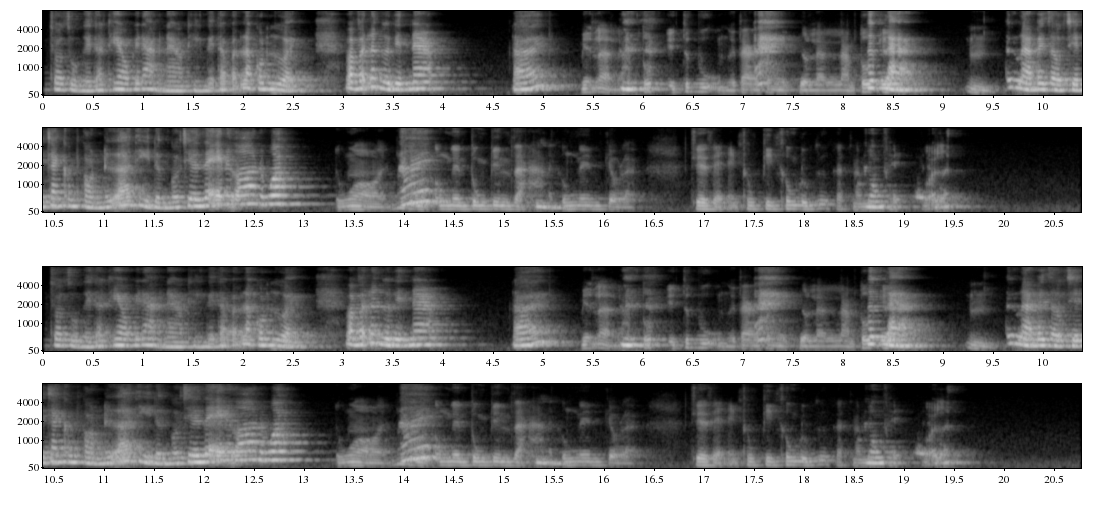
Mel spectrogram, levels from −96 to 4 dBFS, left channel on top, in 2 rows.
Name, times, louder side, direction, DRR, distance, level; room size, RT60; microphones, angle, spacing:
voice 1, 0.1-4.0 4.7-5.0 5.8-6.0 7.1-7.4 8.2-8.7 9.6-12.9 13.9-14.3 15.3-15.6 18.6-18.8 19.1-19.5, left 1 dB, 40° left, 6 dB, 1.1 m, -22 dB
voice 2, 5.4-8.5 9.2-9.5 12.2-12.3 13.3-19.4, left 2 dB, 20° left, 11 dB, 0.4 m, -32 dB
7.3 x 7.2 x 5.9 m, 0.81 s
head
